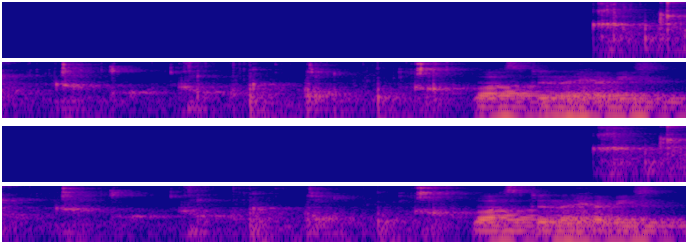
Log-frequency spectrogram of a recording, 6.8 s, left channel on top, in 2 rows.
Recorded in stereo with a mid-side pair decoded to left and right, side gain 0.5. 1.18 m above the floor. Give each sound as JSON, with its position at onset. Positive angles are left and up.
{"t": 3.0, "sound": "chewing", "azimuth_deg": 40, "distance_m": 0.6}
{"t": 5.8, "sound": "a man speaking", "azimuth_deg": -40, "distance_m": 1.5}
